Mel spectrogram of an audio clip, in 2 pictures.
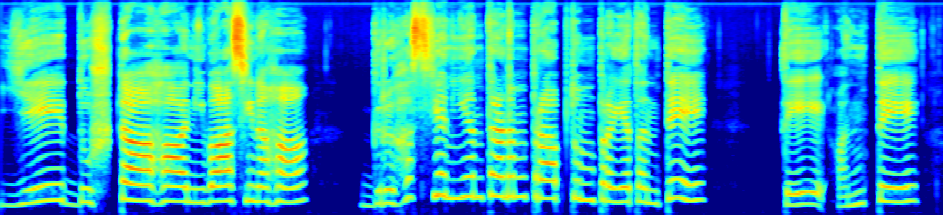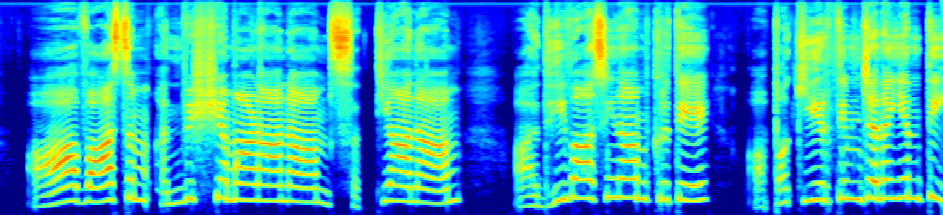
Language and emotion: Sanskrit, disgusted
